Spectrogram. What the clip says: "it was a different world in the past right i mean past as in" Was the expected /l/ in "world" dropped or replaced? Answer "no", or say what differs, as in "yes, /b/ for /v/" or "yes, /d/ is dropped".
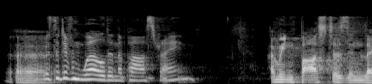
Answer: no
